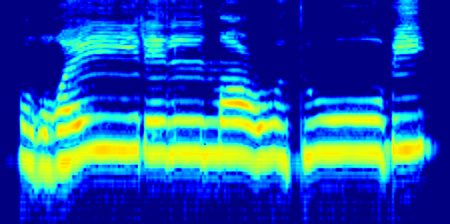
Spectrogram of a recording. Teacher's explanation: गन मोटा है फिर दद भी मोटा है और इनको मोटा ही अदा करेंगे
